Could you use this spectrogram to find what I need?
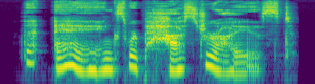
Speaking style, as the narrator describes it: said in a seductive tone

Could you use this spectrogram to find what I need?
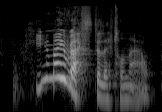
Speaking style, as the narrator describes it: The Queen said kindly

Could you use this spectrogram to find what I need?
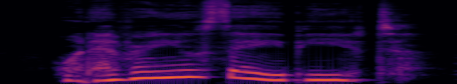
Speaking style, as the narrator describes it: he sighed in frustration

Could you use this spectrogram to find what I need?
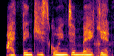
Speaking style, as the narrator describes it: Matilda whispered

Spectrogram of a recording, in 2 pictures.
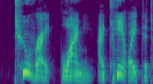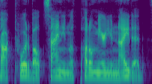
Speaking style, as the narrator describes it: Sirius exclaimed

